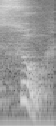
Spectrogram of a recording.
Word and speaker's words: 素: I just let you know the pronunciation is 素.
